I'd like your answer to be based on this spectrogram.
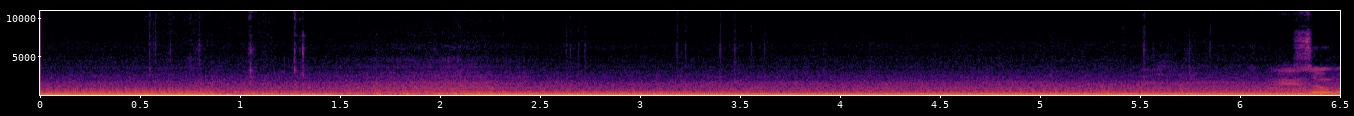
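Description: A BMW E36 with a turbocharged M52 engine and billet pistons drives along, its engine humming loud and steady, with a brief dip and shift early before a low, even cruise.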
